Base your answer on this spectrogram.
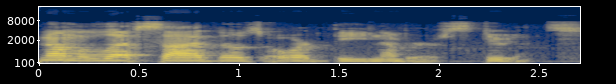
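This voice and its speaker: A man with a plain, everyday voice talks at a medium pitch and a fairly quick pace. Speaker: teacher. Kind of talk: lecture.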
